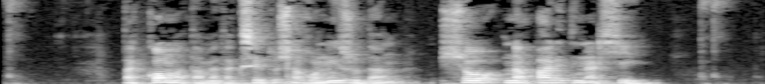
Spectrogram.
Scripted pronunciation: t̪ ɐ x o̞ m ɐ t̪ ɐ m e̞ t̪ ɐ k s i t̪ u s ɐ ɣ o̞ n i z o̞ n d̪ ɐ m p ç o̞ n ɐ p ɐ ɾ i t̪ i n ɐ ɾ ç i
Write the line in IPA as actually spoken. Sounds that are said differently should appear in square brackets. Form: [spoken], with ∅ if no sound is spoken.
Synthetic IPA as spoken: t̪ ɐ [k] o̞ m ɐ t̪ ɐ m e̞ t̪ ɐ k s i t̪ u s ɐ ɣ o̞ n i z o̞ n d̪ ɐ [n] p ç o̞ n ɐ p ɐ ɾ i t̪ i n ɐ ɾ ç i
